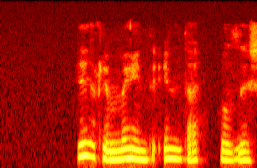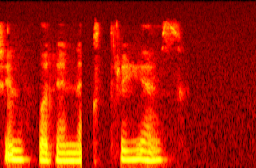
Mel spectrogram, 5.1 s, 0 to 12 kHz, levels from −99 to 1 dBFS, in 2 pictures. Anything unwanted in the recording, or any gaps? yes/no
yes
